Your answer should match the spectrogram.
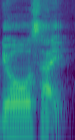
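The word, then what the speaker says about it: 良妻: 그래서 발음은 료사이, 료사이.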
